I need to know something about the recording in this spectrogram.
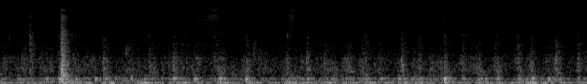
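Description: Wet laundry thumps and sloshes inside a washing machine drum.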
